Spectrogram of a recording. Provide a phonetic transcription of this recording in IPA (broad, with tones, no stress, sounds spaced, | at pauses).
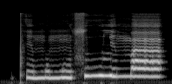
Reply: pʰ ɪ˨ m ʊ˨ m ũ˨ s uː˦ l ɪ˦ m a˦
